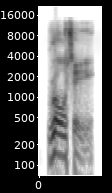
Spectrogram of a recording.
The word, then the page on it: rorty: British English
